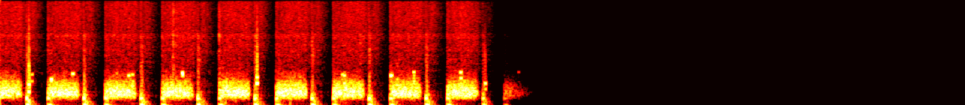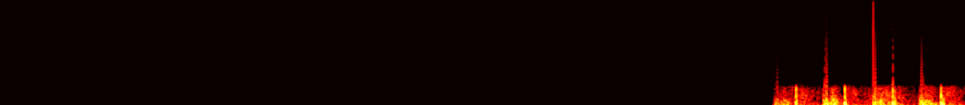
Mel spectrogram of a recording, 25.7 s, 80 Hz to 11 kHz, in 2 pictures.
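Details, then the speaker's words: Aortic regurgitation, breath held in expiration: regular heartbeat near 79 a minute with a soft blowing early diastolic murmur after the second sound, best heard at the left sternal edge; no associated mitral stenosis. "it is a early diastolic murmur which is best heard at the left sternal edge"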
